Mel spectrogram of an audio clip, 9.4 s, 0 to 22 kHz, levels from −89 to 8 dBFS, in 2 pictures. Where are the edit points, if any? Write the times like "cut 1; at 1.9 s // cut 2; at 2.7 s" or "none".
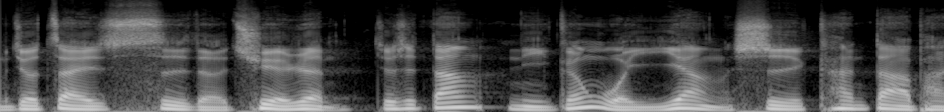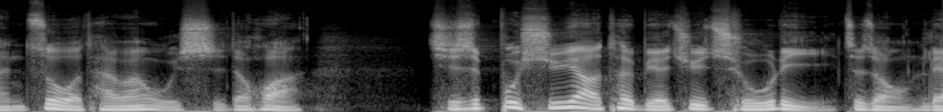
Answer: none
